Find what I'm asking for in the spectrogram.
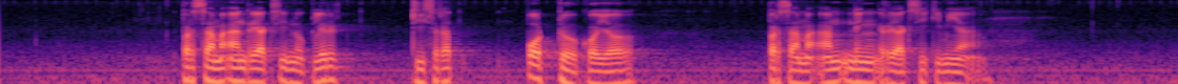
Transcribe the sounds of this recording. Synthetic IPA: pərsamaʔanreaksinuklɪr | d̪̥i̤səɾat̪̚ | pɔɖ̥ɔ̤kɔjɔ | pərsama̰ʔanːɪŋreaksikimia̰

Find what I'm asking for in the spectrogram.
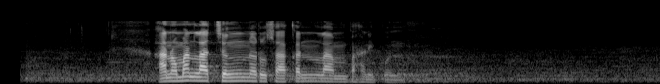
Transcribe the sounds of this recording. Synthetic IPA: ʔanɔmanlad̥ʒ̥ə̤ŋnəɾusakənlampaɦanipʊn

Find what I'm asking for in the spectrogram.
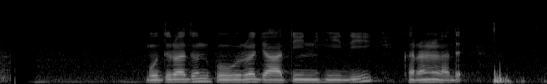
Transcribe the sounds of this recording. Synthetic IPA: bud̪uɾad̪unpuːɾʋəd͡ʒaːt̪inːiɦiːd̪iː | kəɾənəlad̪ə

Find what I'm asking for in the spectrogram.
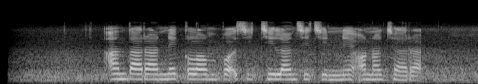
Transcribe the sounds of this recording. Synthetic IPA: ʔant̪aɾanekəlɔmpɔʔsid̥ʒ̥i̤lansid̥ʒ̥i̤neʔɔnɔd̥ʒ̥ä̤ɾaʔ

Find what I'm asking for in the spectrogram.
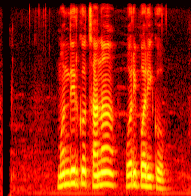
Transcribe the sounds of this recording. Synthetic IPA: mʌnd̪irkot͡sʰanawʌɾipʌɾiko

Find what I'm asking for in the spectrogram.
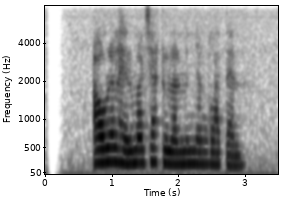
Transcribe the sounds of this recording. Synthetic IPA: ʔawɾɛlɦɛlmanʃahd̪̥o̤lanməɲaŋklat̪ɛn

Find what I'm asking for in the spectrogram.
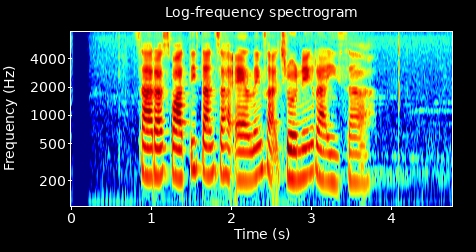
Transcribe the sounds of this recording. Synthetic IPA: saɾaswat̪it̪ansahelɪŋsa̰ʔd̥ʒ̥ɾo̤nɪŋraisa

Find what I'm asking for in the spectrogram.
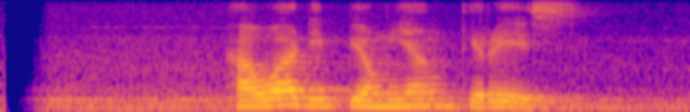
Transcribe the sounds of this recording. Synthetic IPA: hawadipjɔŋjaŋt̪iɾɪs

